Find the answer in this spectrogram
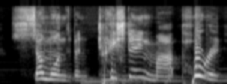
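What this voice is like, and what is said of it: Big deep papa bear voice. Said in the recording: “Said the papa bear in his great big voice.”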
